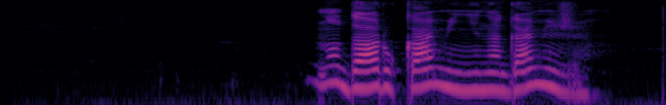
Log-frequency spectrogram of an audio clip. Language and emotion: Russian, neutral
